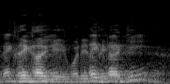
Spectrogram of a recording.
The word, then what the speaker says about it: Regragui: Now, Walid Regragui, how do you pronounce it? Regragui.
